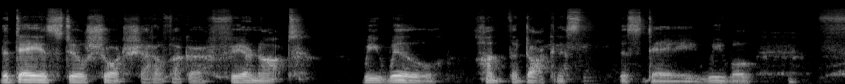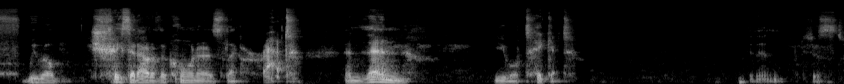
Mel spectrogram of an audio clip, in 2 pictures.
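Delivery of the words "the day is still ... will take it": loud hissed whisper. Voicing a character heard across the snow: loud whisper. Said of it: "you hear that loud whisper again".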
